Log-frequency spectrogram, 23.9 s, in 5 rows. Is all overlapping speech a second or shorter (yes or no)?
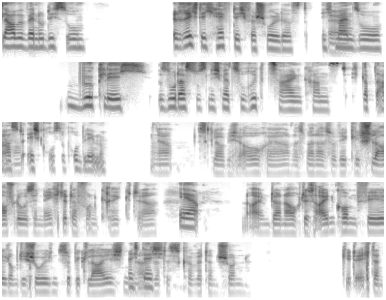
yes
